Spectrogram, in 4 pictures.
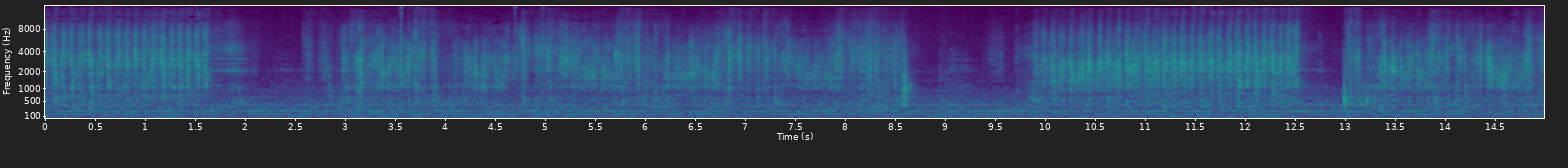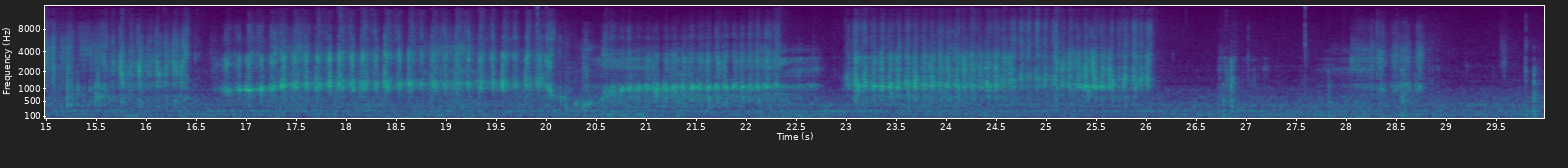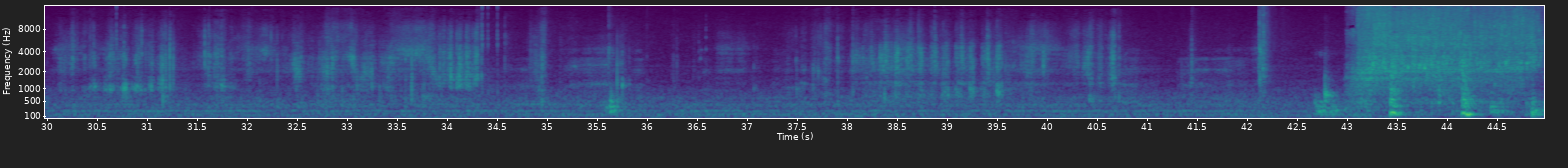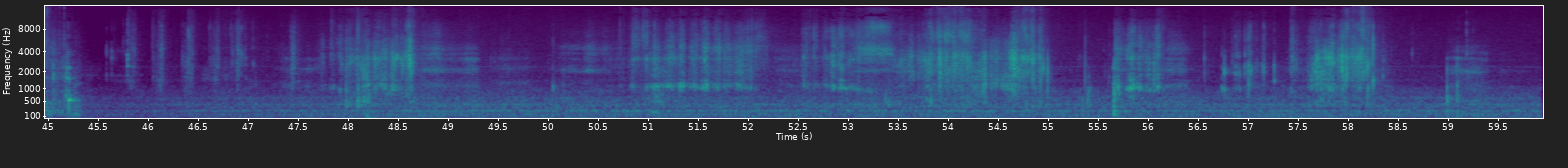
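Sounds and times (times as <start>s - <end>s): toothbrush scrubbing teeth: 0.0s - 2.0s, 2.6s - 8.8s, 9.5s - 26.2s, 27.9s - 29.0s, 29.6s - 35.1s, 36.8s - 40.8s, 43.1s - 49.1s, 50.2s - 58.4s.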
